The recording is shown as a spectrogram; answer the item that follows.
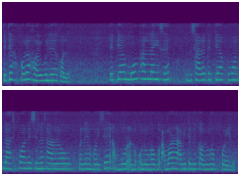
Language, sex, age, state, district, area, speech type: Assamese, female, 30-45, Assam, Nagaon, rural, spontaneous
